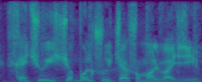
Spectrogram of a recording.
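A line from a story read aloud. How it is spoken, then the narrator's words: Commanding tone. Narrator (Russian): повелительным тоном проговорил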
